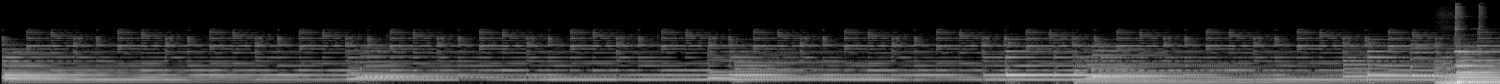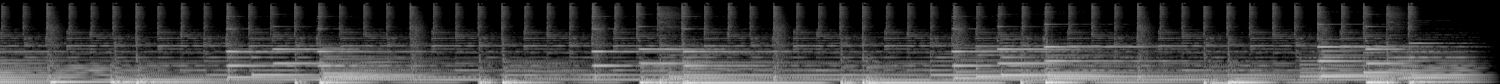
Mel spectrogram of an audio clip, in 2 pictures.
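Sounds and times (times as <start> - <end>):
guitar: 0.0 - 29.9.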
